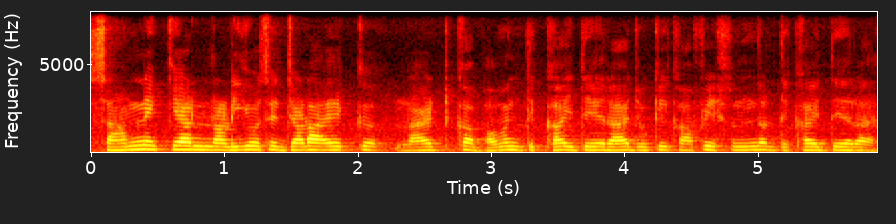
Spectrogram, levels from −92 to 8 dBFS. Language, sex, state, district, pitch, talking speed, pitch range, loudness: Hindi, male, Chhattisgarh, Rajnandgaon, 195 Hz, 205 wpm, 185-200 Hz, -18 LUFS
